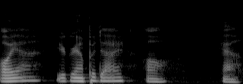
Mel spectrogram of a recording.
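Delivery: level, flat, monotone drone with no inflection. Showing how someone really depressed talks: flat, level voice, no inflection. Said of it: "your voice doesn't really have a lot of inflection".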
